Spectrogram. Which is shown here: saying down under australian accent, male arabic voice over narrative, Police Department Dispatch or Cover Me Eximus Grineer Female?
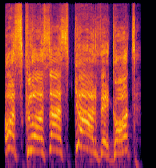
Cover Me Eximus Grineer Female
